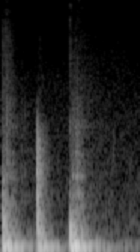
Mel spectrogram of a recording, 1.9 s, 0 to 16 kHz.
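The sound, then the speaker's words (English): Three firm knocks on a door, evenly spaced about half a second apart, each a solid thud with no voices around them. “to the double doors with the skull on top, and she knocked 3 times.”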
